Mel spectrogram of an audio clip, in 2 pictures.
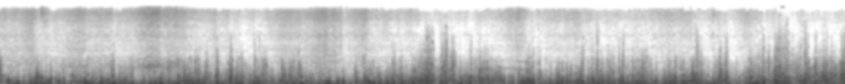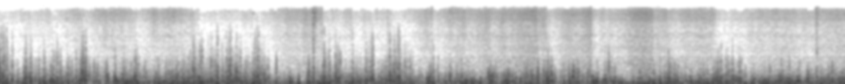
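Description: Wind buffeting the microphone, a steady low rushing noise that flutters in level.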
